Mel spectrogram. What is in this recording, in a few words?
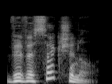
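"vivisectional", British English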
